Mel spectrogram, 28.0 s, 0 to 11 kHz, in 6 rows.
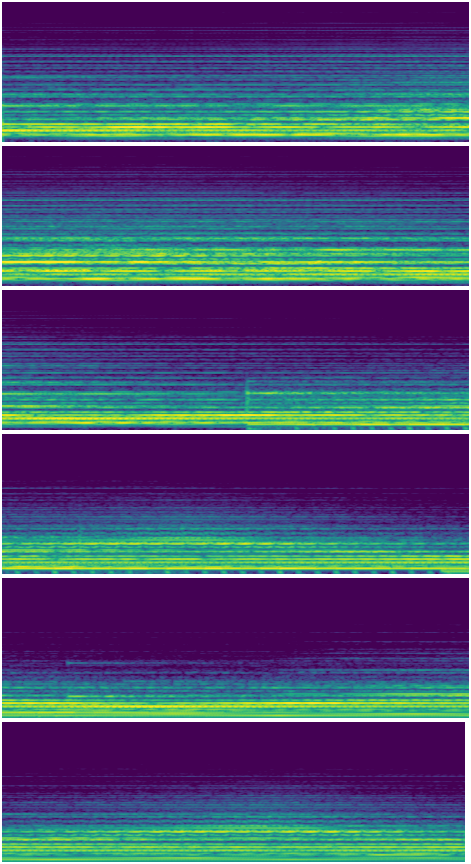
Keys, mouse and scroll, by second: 21.9 m, 23.3 click, 26.5 Escape.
